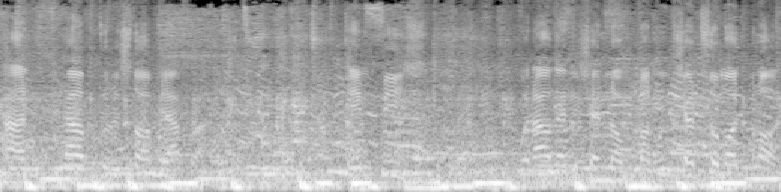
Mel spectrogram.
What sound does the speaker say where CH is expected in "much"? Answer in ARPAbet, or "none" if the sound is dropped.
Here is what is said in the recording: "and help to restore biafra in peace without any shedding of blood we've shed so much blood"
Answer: CH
